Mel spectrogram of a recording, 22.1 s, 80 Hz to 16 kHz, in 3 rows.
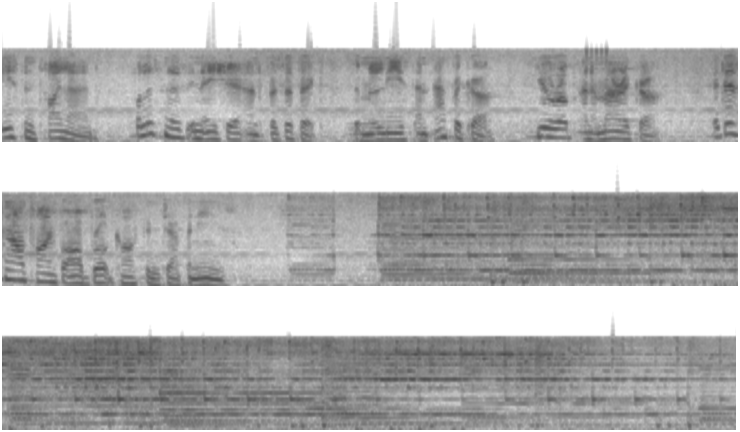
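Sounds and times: music over shortwave radio: 10.2s - 22.0s.

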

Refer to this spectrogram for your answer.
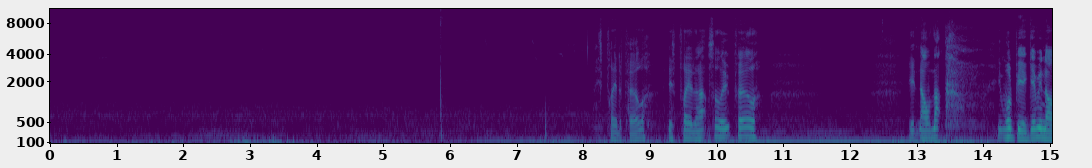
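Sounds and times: faint bird chirps: 0.0s - 1.4s, 2.4s - 8.2s.

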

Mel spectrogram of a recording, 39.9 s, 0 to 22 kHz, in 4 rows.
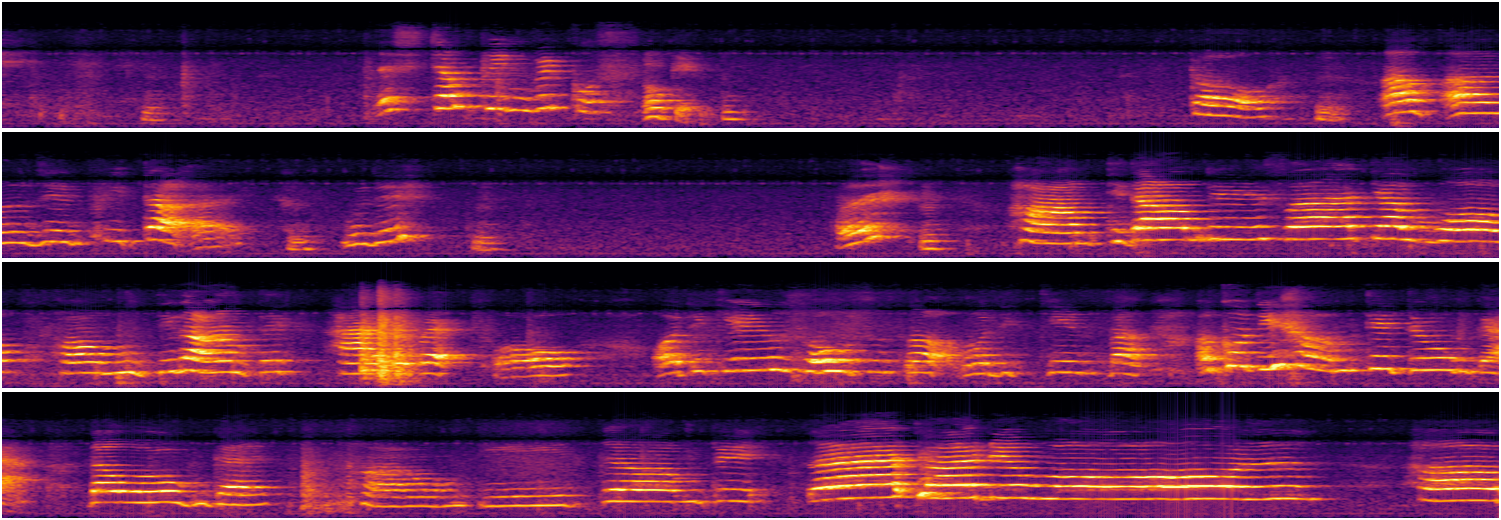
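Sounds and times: toddler singing: 9.2s - 11.6s, 16.7s - 38.8s, 39.4s - 39.9s.

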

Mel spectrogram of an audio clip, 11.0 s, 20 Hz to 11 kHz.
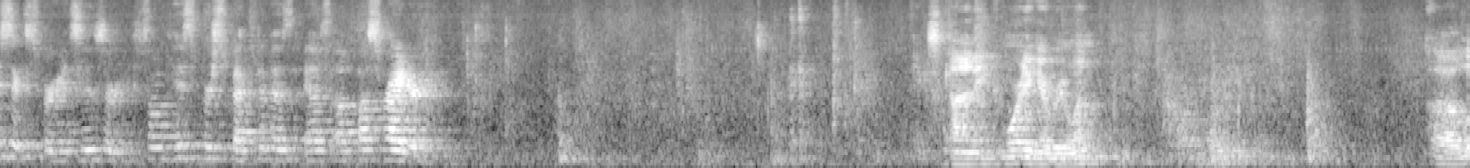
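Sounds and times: man speaking: 6.9s - 9.2s, 10.7s - 11.0s.

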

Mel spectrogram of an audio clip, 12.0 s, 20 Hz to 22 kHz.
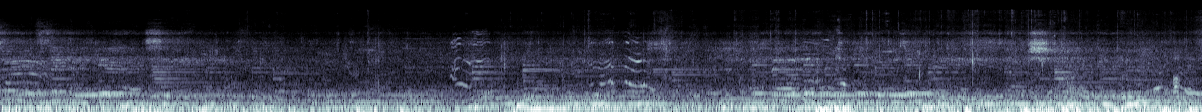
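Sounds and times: woman singing into microphone: 0.0s - 2.7s, 7.7s - 12.0s
acoustic guitar: 0.0s - 12.0s.

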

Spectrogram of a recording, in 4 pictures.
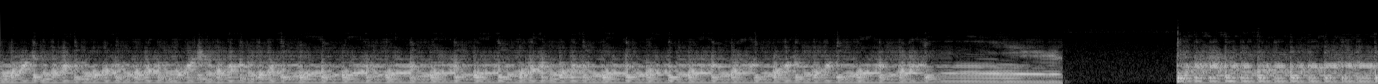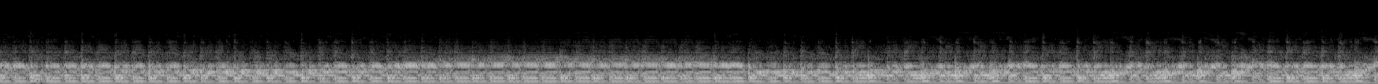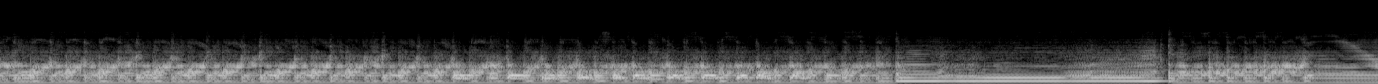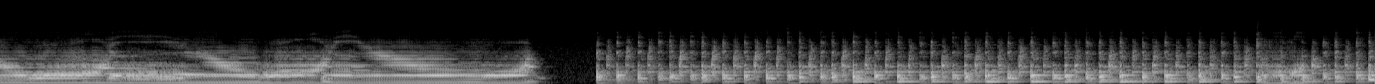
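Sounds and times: didgeridoo drone: 0.0s - 10.7s, 11.8s - 55.0s.

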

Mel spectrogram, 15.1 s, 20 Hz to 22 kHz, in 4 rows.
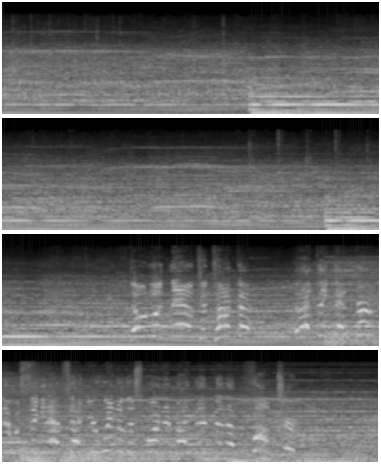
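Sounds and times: slow sombre music with low chords: 0.0s - 15.0s.

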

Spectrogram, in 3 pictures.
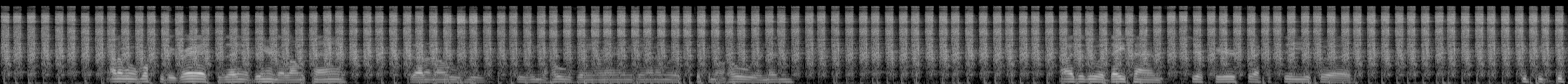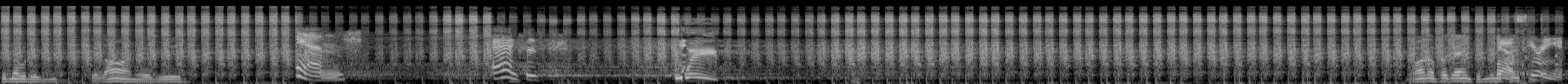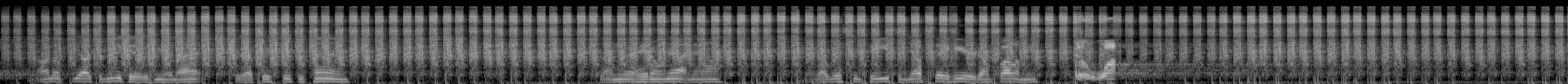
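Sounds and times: high hiss: 0.0s - 47.0s
pulsing chopped static: 0.0s - 47.0s
warbling voice-like fragment: 1.1s - 3.4s, 18.6s - 24.4s, 29.8s - 34.6s, 39.5s - 43.8s.

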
